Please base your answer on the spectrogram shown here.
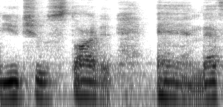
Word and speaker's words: Uchoose: when I was gaming, people would mess it up. Uchu, they didn't know how to say it, like, because it's one word. But yeah, Uchoose.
